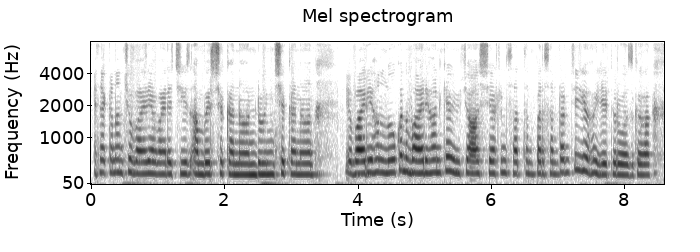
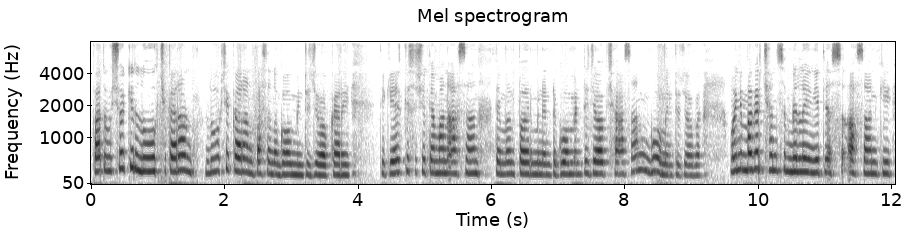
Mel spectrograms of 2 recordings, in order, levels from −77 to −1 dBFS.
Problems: none marked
